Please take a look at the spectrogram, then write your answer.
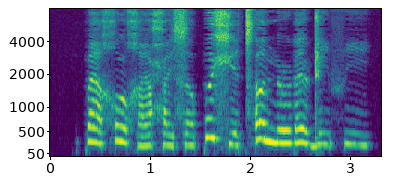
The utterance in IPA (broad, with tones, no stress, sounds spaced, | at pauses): p æ˥˩ χ u˥˩ χ æ˩˧ ħ ɪ˨˩ s ʌ˩˧ p ə˥ xʲ ɛ˨˩ t͡sʼ ʌ˥˧ n ə˞˥ ɽ ɛ˥˩ ɖ i˥˧ f i˥˧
